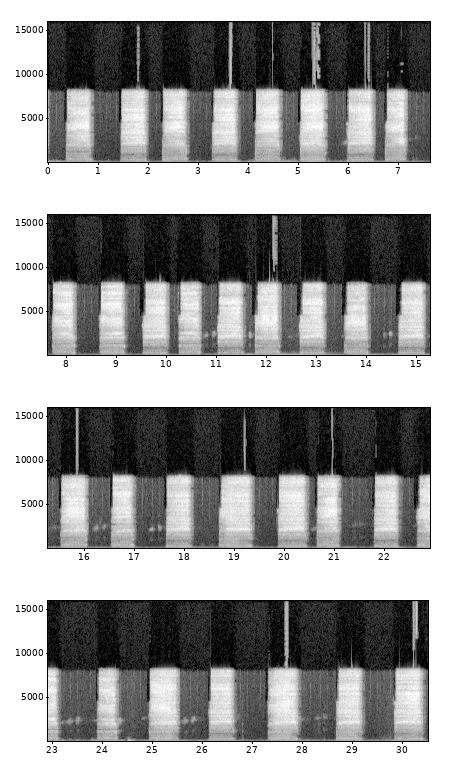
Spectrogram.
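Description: Barn owl owlets giving their rasping hiss, or 'snore', in a steady series of short hisses just over once a second: the food-begging call of nestling barn owls.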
